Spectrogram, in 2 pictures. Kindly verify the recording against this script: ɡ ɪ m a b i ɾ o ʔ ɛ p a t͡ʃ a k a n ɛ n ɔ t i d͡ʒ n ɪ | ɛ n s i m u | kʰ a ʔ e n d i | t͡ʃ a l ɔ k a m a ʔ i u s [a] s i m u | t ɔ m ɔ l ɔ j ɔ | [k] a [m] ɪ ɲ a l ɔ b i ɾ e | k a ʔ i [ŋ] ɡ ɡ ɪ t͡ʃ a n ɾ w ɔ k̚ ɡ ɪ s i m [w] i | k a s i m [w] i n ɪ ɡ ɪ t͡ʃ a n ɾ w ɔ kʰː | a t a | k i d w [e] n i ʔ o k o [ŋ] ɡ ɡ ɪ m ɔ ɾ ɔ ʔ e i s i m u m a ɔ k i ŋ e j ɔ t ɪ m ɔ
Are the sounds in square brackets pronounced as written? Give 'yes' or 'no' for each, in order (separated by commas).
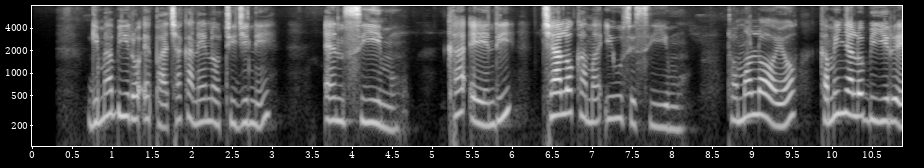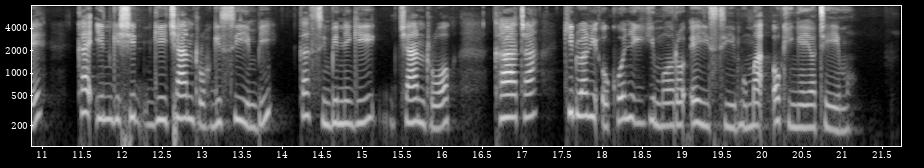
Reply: no, yes, yes, no, no, no, no, no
